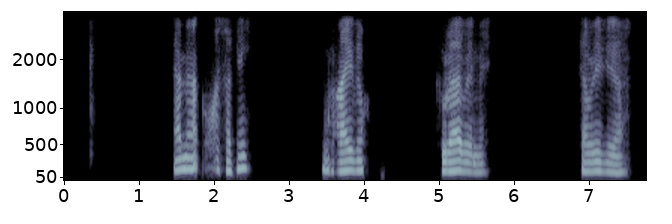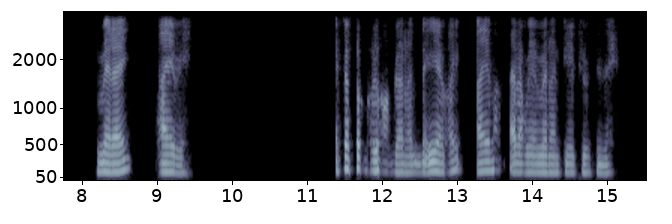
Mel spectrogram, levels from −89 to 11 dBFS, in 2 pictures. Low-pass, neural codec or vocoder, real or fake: 3.6 kHz; codec, 24 kHz, 1 kbps, SNAC; fake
